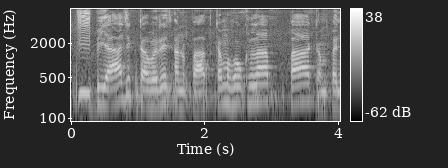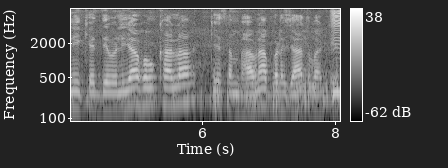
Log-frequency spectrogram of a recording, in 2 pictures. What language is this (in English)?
Bhojpuri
